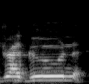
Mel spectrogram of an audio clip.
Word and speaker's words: Dragoon: dogs but that's another story uh so it's pronounced Dragoon it just came to me I was like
